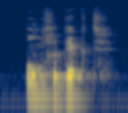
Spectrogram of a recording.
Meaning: 1. uncovered, not protected against attacks or the elements 2. uncovered, not wearing headwear 3. naked, not clothed 4. uncovered, not having been covered by a male animal (of female animals)
- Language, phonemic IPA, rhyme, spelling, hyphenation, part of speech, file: Dutch, /ˌɔŋ.ɣəˈdɛkt/, -ɛkt, ongedekt, on‧ge‧dekt, adjective, Nl-ongedekt.ogg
